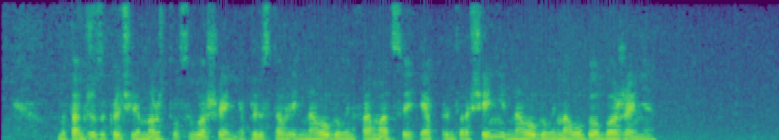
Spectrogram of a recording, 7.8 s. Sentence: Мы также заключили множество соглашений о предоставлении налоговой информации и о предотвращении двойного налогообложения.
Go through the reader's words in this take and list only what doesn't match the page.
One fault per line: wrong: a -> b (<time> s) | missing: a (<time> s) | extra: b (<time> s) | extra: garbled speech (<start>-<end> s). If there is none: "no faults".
wrong: двойного -> налоговой (5.1 s)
